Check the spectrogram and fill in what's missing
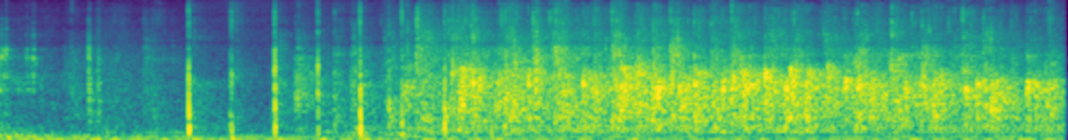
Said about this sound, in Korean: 우리 인사하실 때 박수 할까요?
